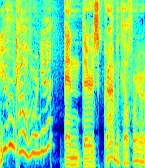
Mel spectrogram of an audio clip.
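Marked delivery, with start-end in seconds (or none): 0.0-0.9 very high-pitched woman's voice. Retelling what she said at the table: imitating her voice. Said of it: "I can't do her voice like you can".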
